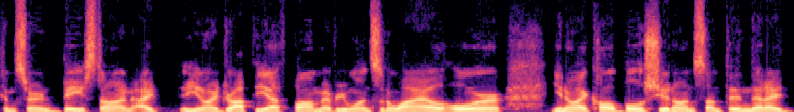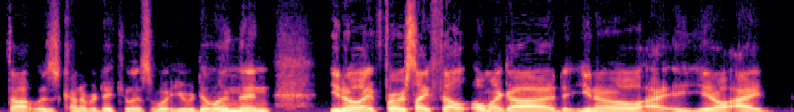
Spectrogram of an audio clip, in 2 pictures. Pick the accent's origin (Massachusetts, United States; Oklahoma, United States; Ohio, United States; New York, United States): Massachusetts, United States; Boston; I'm from, you know, I grew up in Boston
